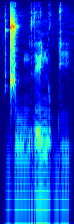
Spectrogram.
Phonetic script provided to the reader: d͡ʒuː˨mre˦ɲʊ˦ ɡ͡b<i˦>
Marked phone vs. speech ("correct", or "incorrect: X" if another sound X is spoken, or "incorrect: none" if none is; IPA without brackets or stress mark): correct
